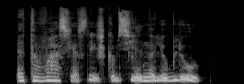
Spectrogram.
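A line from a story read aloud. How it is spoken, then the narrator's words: Quick, barely audible whisper. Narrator (Russian): Я прошептала ему чуть слышным и быстрым голосом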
